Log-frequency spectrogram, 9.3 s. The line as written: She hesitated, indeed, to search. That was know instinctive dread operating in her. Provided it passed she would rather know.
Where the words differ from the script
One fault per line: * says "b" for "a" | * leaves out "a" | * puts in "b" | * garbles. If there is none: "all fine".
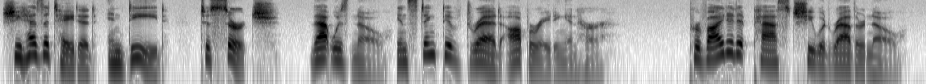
all fine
